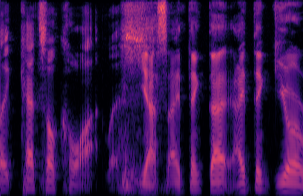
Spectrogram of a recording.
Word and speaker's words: Quetzalcoatlus: But AJ, you're going to finish the actual pronunciation. The Quetzalcoatlus. I mean, How do I you might say it? not even be right, but I call it Quetzalcoatlus.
